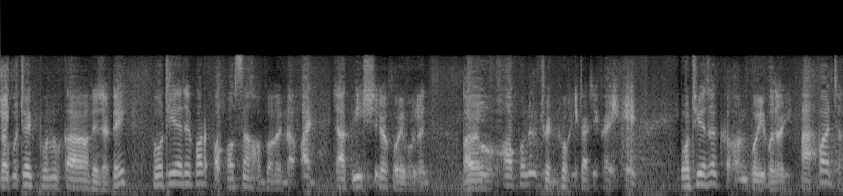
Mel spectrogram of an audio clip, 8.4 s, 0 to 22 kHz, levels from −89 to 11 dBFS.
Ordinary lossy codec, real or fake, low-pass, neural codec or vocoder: none; fake; none; codec, 16 kHz, 0.5 kbps, X-Codec, HuBERT features, trained on general audio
